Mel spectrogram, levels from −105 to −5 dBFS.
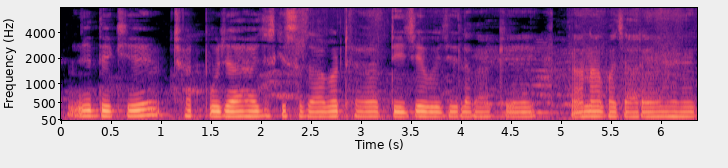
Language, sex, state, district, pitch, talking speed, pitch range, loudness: Angika, male, Bihar, Begusarai, 130 Hz, 140 wpm, 125-135 Hz, -31 LUFS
